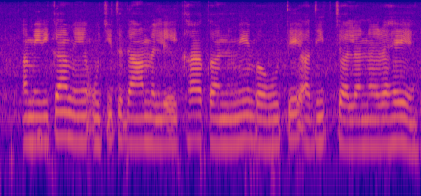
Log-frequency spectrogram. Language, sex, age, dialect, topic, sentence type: Magahi, female, 25-30, Western, banking, statement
